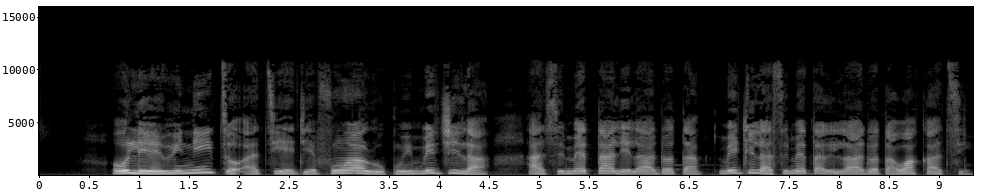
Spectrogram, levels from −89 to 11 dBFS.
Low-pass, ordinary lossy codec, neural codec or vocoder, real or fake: 10.8 kHz; MP3, 48 kbps; vocoder, 24 kHz, 100 mel bands, Vocos; fake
